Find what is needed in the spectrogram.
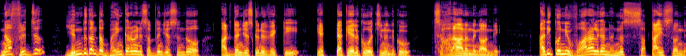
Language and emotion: Telugu, happy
